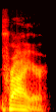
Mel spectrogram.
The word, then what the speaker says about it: Pryor: and Richard Anterior, Richard Pryor. Bueno, Pryor se escribe con I latina, pero se pronuncia igual.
